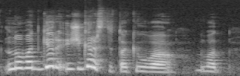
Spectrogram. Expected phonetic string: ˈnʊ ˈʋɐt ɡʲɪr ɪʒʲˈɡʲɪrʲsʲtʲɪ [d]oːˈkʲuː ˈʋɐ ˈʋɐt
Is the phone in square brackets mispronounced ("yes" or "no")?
yes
